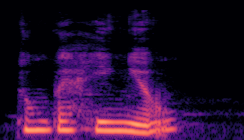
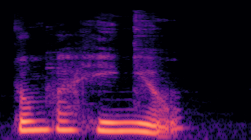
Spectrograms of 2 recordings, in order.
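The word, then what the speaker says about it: Dom Pérignon: 听到这里，唐培里农的法语怎么念呢？东北黑牛，东北黑牛，东北黑牛。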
